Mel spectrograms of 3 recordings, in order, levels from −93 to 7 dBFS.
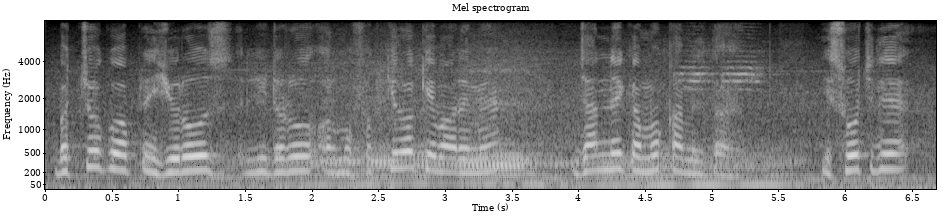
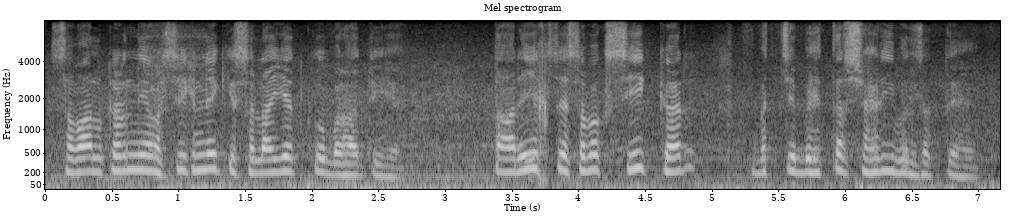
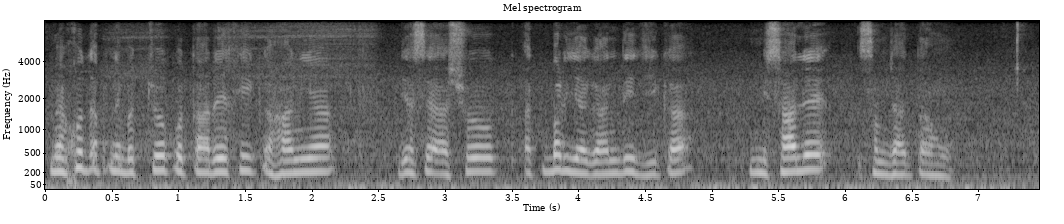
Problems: constant background noise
